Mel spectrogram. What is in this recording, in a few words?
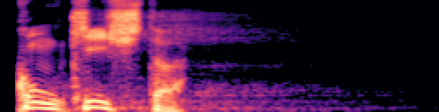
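Announcer Brazilian Portuguese Game Mode Conquest; paladins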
